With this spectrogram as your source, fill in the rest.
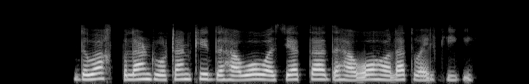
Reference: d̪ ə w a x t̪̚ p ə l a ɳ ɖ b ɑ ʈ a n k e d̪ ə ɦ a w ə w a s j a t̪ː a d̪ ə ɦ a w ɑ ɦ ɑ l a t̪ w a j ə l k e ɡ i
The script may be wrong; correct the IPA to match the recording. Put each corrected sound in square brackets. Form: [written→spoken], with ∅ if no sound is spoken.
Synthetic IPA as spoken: d̪ ə w a x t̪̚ p ə l a ɳ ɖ [b→w] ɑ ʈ a n k e d̪ ə ɦ a w [ə→ɑ] w a [s→z] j a t̪ː a d̪ ə ɦ a w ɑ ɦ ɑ l a t̪ w a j ə l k e ɡ i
